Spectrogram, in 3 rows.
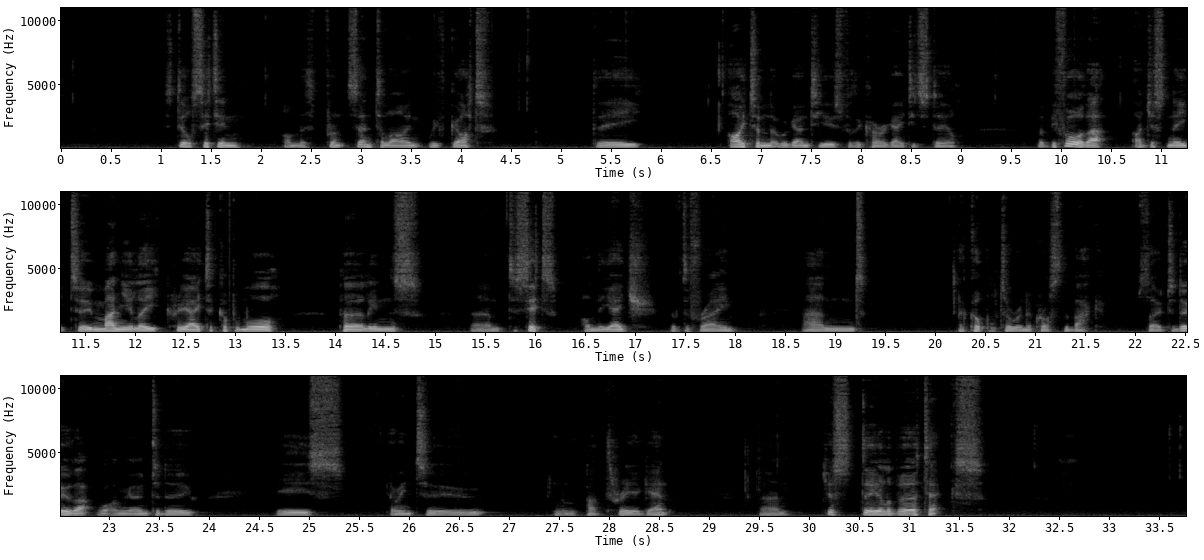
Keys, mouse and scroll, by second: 0.2 scroll up 2, 0.9-1.6 scroll up 1, 1.6 scroll up 1, 1.9-2.8 shift+middle drag, 4.5 click, 8.4-9.2 scroll down 4, 9.2-10.5 middle drag, 11.3-12.0 scroll up 3, 27.3 KP_3, 28.2-29.5 scroll up 6, 29.5-30.3 shift+middle drag, 30.5-31.0 scroll up 3, 31.3-32.1 shift+middle drag, 32.4 scroll up 3, 33.4 click.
